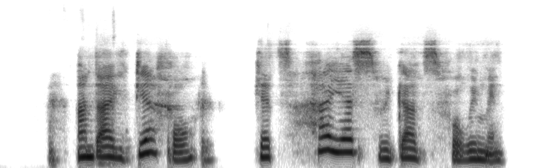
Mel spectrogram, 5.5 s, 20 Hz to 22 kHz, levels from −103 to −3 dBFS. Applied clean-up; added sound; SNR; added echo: neural mask model Resemble Enhance denoiser.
